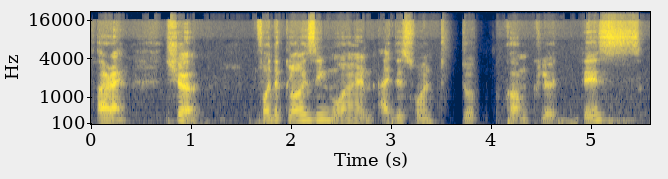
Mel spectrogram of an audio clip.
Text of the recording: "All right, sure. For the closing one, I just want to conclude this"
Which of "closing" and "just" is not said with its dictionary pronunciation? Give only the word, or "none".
none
